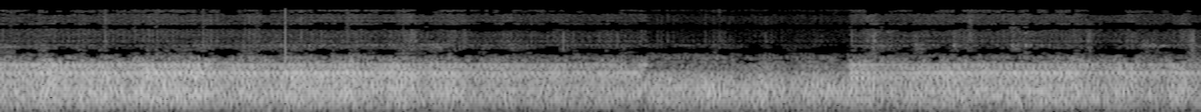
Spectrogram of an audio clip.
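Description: AM radio static hissing steadily from a Sangean portable radio's speaker, with a faint steady whistle that drops out for about a second in the middle.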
